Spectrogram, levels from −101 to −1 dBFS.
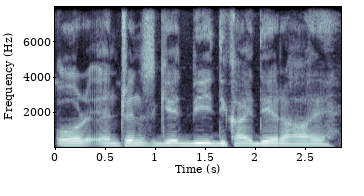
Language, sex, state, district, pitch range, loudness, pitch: Hindi, male, Arunachal Pradesh, Lower Dibang Valley, 110-125 Hz, -14 LUFS, 115 Hz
